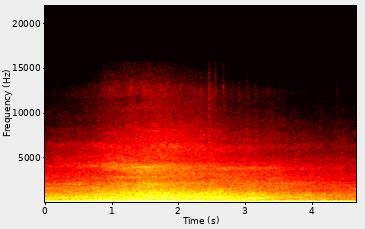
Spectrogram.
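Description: Wind rushing and buffeting over the microphone of a GoPro Max action camera on a moving road bike, a steady low rumble with a faint hum between about half a second and two and a half seconds in.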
